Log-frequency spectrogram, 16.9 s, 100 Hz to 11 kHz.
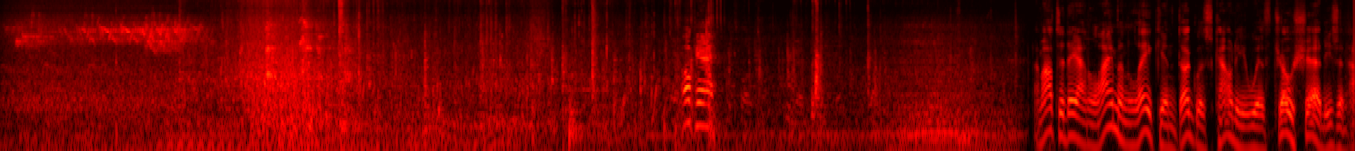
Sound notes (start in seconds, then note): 0.0 birds chirping; 3.4 water sloshing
